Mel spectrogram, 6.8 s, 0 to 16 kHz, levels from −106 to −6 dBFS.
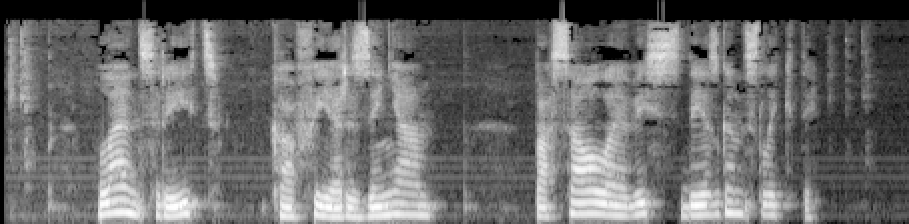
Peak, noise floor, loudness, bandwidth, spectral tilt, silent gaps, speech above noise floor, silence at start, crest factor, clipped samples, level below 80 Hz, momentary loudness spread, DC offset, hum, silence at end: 0 dBFS; -51 dBFS; -12 LUFS; 11.5 kHz; -4 dB/octave; none; 39 dB; 0.05 s; 14 dB; under 0.1%; -52 dBFS; 19 LU; under 0.1%; none; 0.75 s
